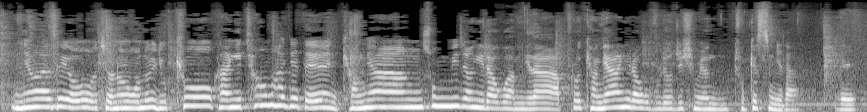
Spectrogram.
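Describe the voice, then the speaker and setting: Against music and audible room echo, a woman speaks at a moderate pace in a high voice with ordinary pitch variation and very even loudness. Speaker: divination teacher. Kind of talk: lecture.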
